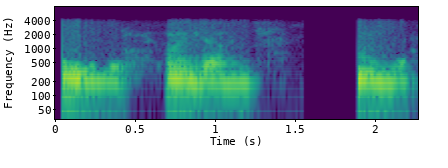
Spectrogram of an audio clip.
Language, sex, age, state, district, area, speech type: Nepali, male, 45-60, West Bengal, Kalimpong, rural, conversation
